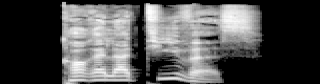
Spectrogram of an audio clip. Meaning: strong/mixed nominative/accusative neuter singular of korrelativ
- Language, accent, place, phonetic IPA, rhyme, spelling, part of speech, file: German, Germany, Berlin, [kɔʁelaˈtiːvəs], -iːvəs, korrelatives, adjective, De-korrelatives.ogg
